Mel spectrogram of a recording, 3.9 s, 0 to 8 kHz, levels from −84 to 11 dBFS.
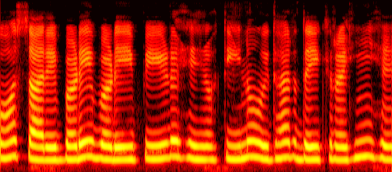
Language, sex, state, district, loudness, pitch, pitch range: Hindi, female, Chhattisgarh, Raipur, -15 LUFS, 235 Hz, 225-260 Hz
